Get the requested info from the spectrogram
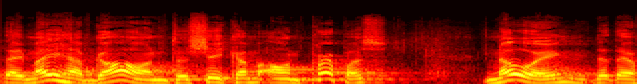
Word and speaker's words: Shechem: His brethren went to feed their father's flock in Shechem. If you want to pronounce it Shechem, that's okay.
